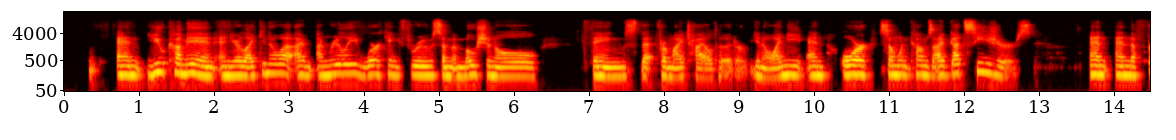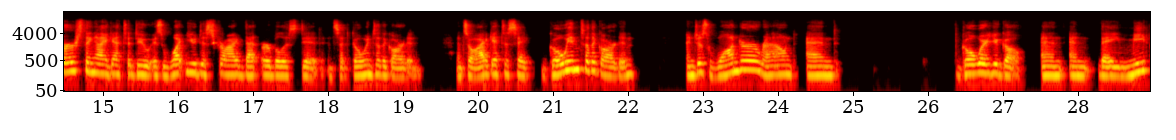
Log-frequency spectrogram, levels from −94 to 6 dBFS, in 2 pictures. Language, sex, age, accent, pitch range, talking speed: English, female, 50-69, American, 160-195 Hz, 165 wpm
